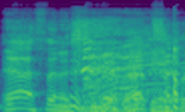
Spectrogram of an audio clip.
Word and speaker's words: Athanasiou: Athanasiou. I wasn't gonna try to pronounce it.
